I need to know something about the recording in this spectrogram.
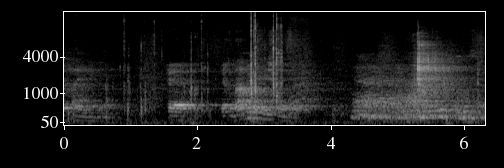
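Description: A man's voice speaking the liturgy of the Mass in phrases with short pauses, in a church with some reverberation.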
